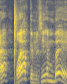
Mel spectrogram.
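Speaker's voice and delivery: Florida accent impression. Teasing the other speaker that everyone from Florida sounds like this, Florida accent impression. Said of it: "everyone from Florida sounds like this".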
